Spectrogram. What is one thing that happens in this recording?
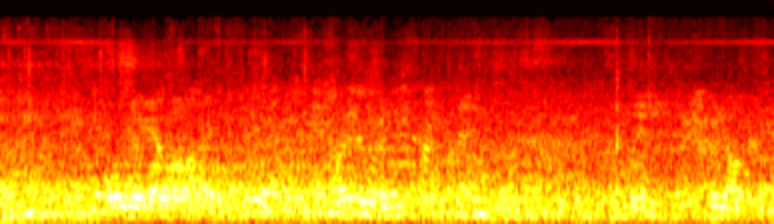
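Several people chatter at a distance in a large open space.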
